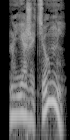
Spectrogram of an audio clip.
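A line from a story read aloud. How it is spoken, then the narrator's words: Whispered exclamation. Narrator (Russian): воскликнул шепотом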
